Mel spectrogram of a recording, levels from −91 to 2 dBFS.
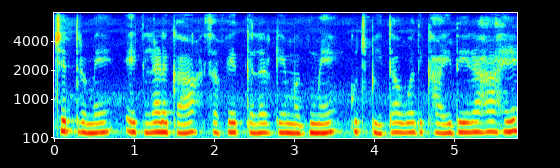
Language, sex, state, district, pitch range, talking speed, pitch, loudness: Hindi, female, Chhattisgarh, Bilaspur, 215-230 Hz, 165 wpm, 225 Hz, -18 LUFS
